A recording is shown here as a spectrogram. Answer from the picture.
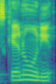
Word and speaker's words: Schenone: Naturalmente si legge Schenoni oggi in procura con lui Tommasi che è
